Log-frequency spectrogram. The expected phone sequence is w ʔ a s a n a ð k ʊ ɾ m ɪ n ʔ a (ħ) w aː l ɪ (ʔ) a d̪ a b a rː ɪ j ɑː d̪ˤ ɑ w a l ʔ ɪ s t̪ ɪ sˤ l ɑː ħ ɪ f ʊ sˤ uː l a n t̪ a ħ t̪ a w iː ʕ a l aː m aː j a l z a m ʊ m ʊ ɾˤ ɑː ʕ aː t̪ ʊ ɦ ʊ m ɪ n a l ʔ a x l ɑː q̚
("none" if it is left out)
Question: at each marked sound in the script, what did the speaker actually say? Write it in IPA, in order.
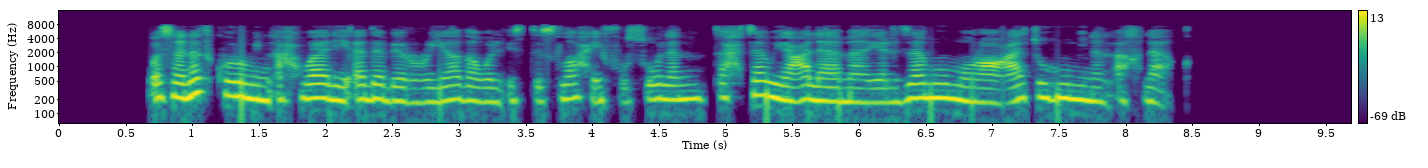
ħ, ʔ

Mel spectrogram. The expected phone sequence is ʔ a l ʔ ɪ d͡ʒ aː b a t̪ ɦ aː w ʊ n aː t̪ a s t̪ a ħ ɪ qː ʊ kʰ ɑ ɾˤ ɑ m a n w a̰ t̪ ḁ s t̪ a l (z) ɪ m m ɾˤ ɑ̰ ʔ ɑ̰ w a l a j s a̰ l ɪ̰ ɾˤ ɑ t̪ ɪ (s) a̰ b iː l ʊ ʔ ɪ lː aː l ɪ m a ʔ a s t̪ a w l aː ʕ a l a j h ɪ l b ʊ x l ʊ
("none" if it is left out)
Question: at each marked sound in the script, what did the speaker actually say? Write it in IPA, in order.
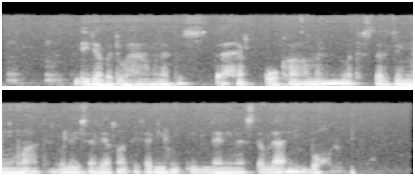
z, s

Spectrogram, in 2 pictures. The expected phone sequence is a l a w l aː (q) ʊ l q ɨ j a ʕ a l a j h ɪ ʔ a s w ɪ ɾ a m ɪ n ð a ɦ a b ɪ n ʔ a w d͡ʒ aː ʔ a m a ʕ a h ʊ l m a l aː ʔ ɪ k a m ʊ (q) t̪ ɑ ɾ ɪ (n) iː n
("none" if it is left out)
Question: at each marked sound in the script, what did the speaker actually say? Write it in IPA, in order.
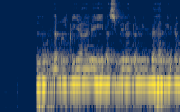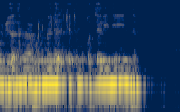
ʔ, q, n

